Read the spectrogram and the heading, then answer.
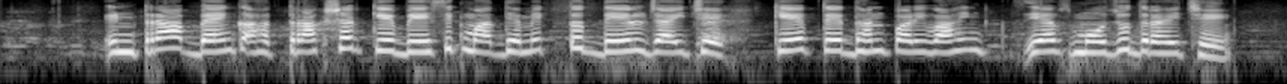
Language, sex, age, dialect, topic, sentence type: Maithili, female, 36-40, Eastern / Thethi, banking, statement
